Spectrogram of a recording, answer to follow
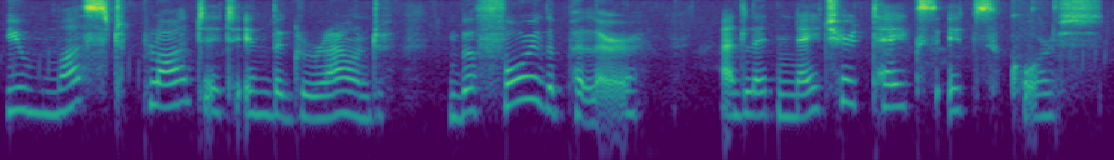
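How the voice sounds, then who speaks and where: A woman reading aloud the lines of a helpful old male wizard from a video game, in a measured, deliberate way. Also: a little high, expressive, mellow. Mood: explaining.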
